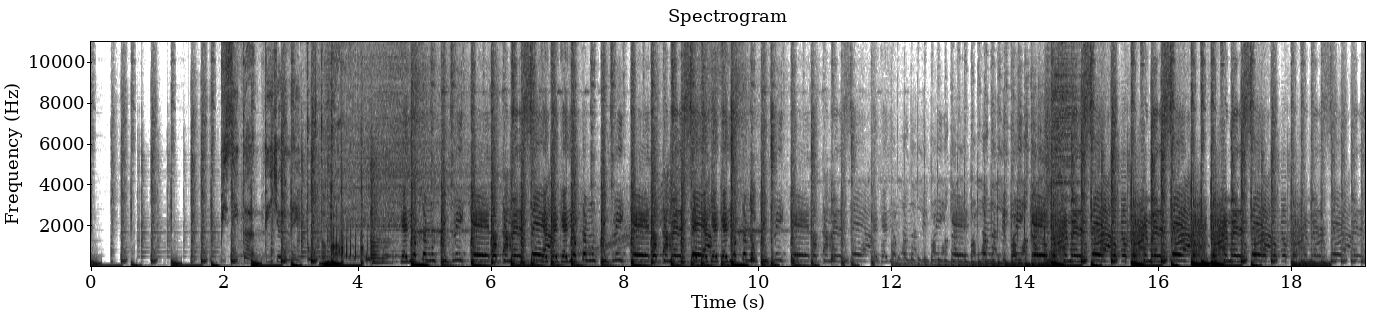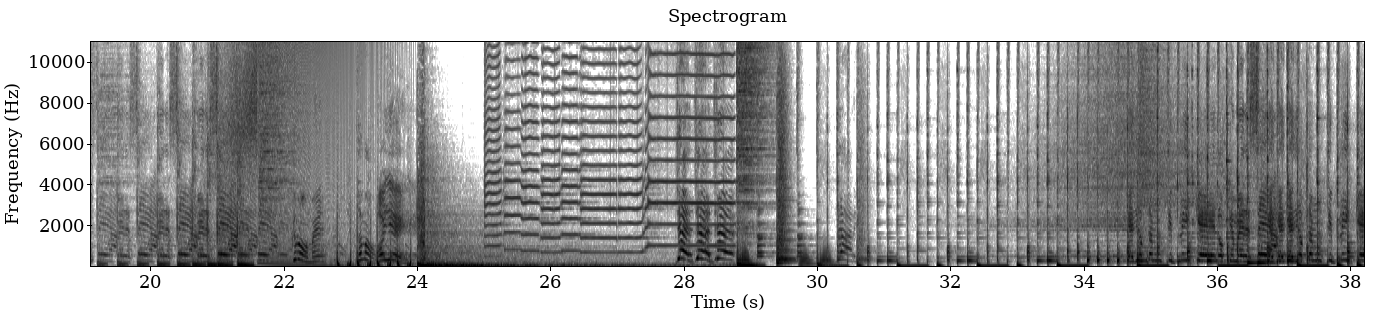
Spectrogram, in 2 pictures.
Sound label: Acapella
